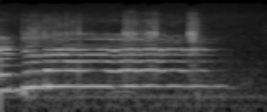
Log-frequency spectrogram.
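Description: A voice singing one steady held note for about a second and a half, fading out near the end.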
